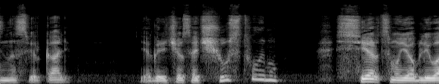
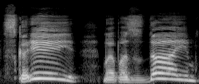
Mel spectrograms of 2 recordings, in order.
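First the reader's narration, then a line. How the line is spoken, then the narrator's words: Shouted while running downstairs. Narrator (Russian): кричал он, сбегая по лестнице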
